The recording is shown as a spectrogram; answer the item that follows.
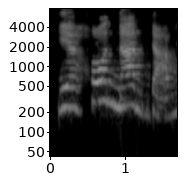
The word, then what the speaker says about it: Yehonadav: Look, in the book of Jeremiah, it is mentioned that Yehonadav, okay, that's the Hebrew pronunciation, son of Rechav, ordered his descendants not to drink wine, and this commandment has been kept.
